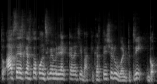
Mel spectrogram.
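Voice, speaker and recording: A man's voice: high-pitched, lively intonation, racing, very noisy. A man from India hosting a reaction video, chatting casually with short asides between clips.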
